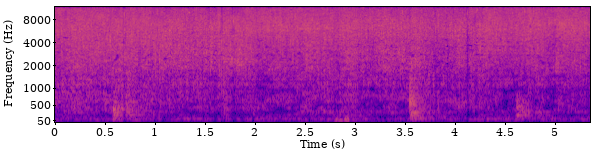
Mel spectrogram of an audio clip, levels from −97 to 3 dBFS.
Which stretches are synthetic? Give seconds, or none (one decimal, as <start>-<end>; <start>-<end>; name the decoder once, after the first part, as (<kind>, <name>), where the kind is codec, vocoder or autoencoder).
0.0-1.1 (vocoder, Vocos); 1.6-3.0; 4.3-5.4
